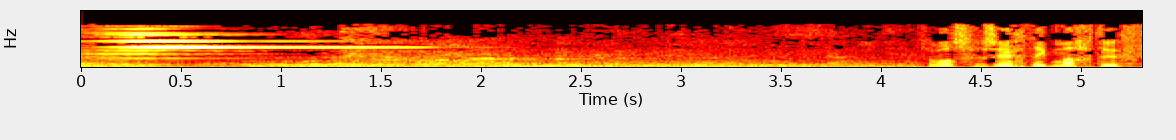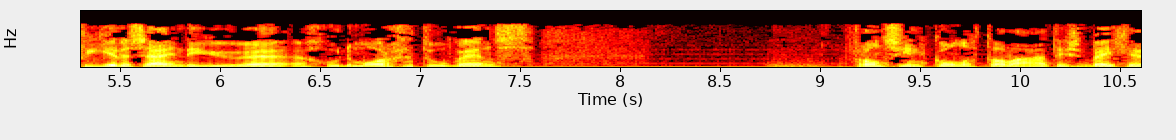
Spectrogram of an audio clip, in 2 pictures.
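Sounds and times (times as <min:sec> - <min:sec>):
bell ringing: 0:00.0 - 0:02.3
speech: 0:04.3 - 0:07.8, 0:09.2 - 0:10.6.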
